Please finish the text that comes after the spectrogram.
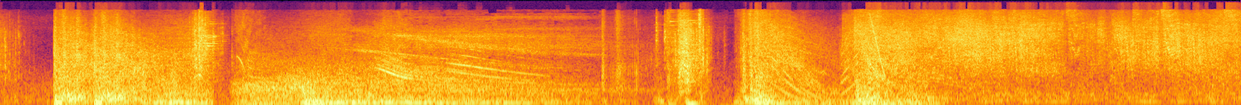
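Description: A gunshot rings out in a duel, heard as sharp bursts with whooshing streaks among loud layered game effects and music, the shots fairly close and punchy.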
